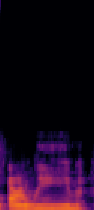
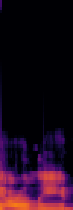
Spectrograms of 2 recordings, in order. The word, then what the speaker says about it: Arlen: Previously, it was Arlene. Then we had Elaine. Yeah. It is supposed to be Arlene, but since she's doing a more masculine thing, she made it Arlen.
